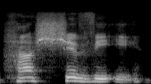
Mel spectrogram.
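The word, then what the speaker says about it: השביעי: You put the lamed there, that shiva at the under the lamed ends the ha syllable, and then shivi is the second syllable, and I is the last syllable. So hashivi'i is how that works.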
